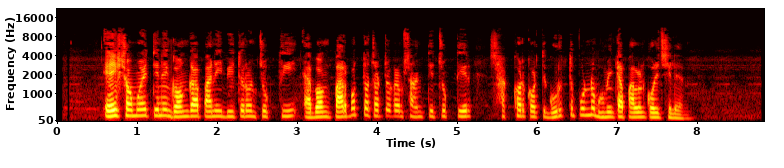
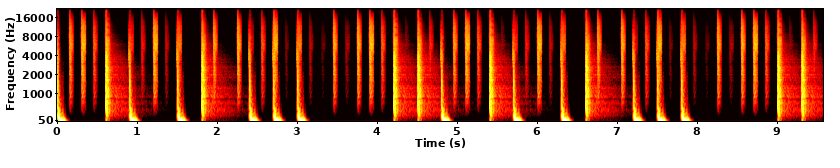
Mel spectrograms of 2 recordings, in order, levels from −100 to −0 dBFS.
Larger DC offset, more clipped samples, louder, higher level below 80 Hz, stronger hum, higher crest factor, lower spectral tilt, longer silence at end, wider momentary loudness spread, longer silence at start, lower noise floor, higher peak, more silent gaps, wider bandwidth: neither; neither; second, -26 LUFS vs -16 LUFS; second, -80 dBFS vs -20 dBFS; neither; first, 22 dB vs 14 dB; first, -6 dB/octave vs -4.5 dB/octave; first, 1 s vs 0.2 s; about the same, 15 LU vs 14 LU; first, 0.6 s vs 0 s; first, -68 dBFS vs -33 dBFS; second, -6 dBFS vs 0 dBFS; neither; second, 9.8 kHz vs over 20 kHz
